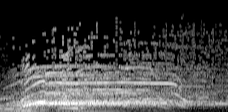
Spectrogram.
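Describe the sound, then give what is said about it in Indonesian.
An audience at a live song performance whoops and cheers, several high voices sliding up and down in pitch over a steady crowd roar, loud and sustained for a couple of seconds before easing slightly. “kebetulan lagu ini bukan saya nyanyi, tepuk tangan buat nama.”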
